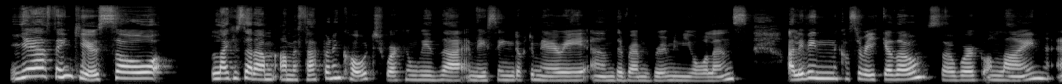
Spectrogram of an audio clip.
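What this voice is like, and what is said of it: Soothing Swedish accent. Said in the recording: “I love your accent. ... It's very soothing. ... regarding my accent, I'm from Sweden”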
